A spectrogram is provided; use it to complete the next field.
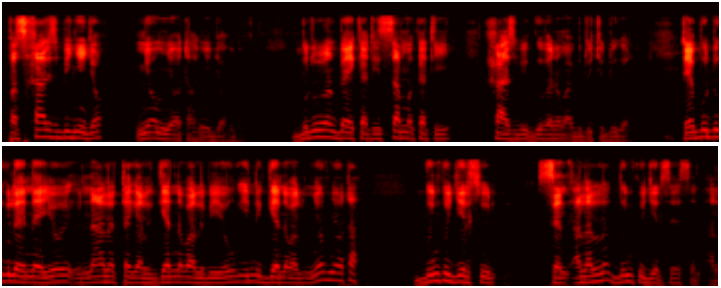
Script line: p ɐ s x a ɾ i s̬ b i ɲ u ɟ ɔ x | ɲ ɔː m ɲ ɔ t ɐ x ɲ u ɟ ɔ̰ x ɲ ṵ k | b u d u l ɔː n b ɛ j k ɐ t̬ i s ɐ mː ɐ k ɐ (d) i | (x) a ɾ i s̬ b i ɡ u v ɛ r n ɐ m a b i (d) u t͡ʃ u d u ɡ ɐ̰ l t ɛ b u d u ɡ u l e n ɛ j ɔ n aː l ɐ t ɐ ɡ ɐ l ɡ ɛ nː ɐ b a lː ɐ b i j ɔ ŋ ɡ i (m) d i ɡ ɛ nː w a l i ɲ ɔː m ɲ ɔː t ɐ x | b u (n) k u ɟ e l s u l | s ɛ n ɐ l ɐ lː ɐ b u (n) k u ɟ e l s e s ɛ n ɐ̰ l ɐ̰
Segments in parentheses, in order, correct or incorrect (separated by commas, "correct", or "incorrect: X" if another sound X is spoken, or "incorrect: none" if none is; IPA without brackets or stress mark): incorrect: t, correct, correct, incorrect: n, incorrect: ɲ, incorrect: ɲ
